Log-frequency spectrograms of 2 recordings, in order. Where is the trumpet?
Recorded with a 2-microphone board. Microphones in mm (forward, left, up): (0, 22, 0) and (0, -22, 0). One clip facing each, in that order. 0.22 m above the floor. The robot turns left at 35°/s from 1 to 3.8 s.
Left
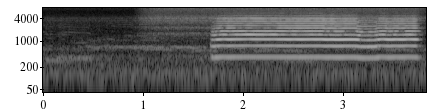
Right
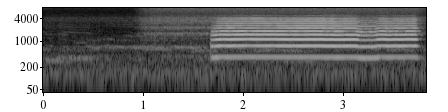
25° right (ahead or behind), 0.5 m; by 3.8 s 10° right (ahead or behind), 0.5 m.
